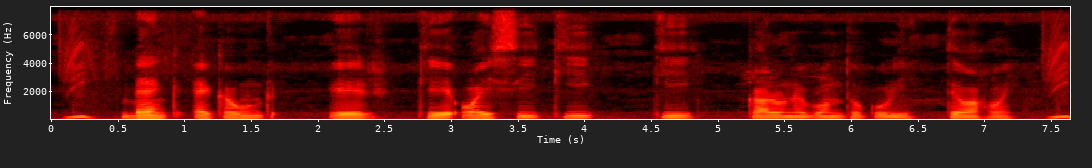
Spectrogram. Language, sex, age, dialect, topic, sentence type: Bengali, male, 18-24, Rajbangshi, banking, question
